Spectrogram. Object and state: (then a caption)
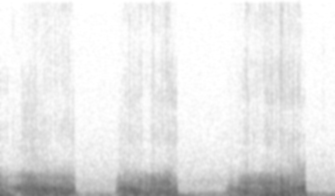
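Foam microphone windscreen scratched. Long bare natural nails slowly scratch a round black foam windscreen on a microphone. Three drawn-out, breathy scraping passes, each about a second long, fill the mids with soft rough rustle. Quiet gaps between them leave only a low steady hum.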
